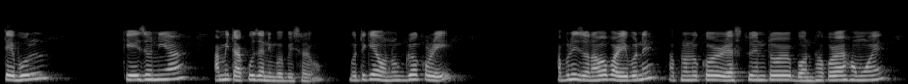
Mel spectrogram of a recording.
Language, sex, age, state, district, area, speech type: Assamese, male, 18-30, Assam, Lakhimpur, rural, spontaneous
